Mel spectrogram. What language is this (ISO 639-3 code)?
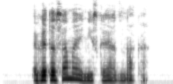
bel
